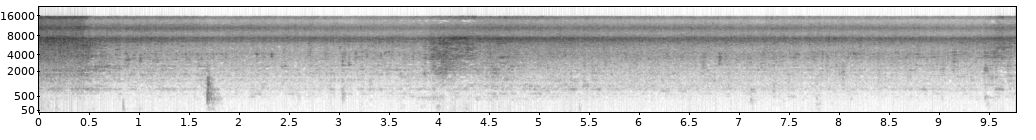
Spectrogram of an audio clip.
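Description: Fish frying in hot oil in a wok: a steady sizzle that swells briefly about four seconds in.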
